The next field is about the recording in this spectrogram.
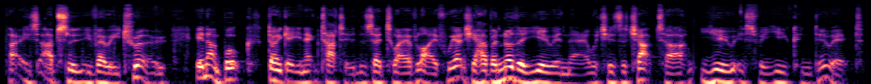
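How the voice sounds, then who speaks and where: Husky man, upbeat life coach. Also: mid-range voice, a little fast, few pauses, darkish tone. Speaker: podcast co-host and workshop coach. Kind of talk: conversational podcast coaching.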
